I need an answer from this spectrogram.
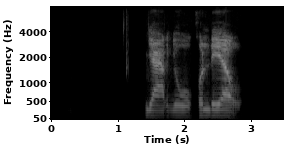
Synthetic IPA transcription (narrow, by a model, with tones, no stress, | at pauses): jaː˨˩k̚juː˨˩kʰo˧ndi˧əw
